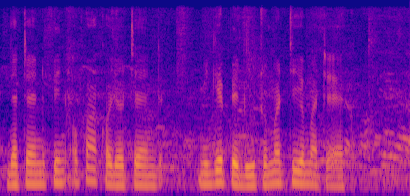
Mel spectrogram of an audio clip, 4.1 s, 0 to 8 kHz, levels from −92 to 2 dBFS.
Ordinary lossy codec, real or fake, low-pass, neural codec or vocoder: none; real; 7.2 kHz; none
